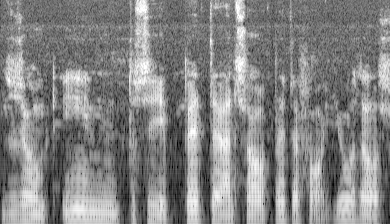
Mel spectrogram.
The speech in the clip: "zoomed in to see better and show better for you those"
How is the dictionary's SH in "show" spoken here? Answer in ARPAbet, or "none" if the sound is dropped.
S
